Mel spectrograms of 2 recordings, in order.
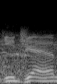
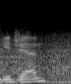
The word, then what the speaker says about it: Guillen: Before the game, Ozzie Guillen, and that is the proper way to pronounce his name, although he doesn't mind, as most people say Guillen, but you have brought me around, and now we're both saying Guillen.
